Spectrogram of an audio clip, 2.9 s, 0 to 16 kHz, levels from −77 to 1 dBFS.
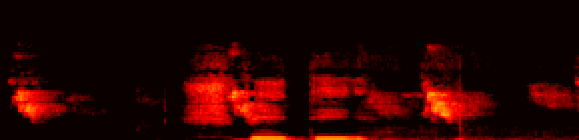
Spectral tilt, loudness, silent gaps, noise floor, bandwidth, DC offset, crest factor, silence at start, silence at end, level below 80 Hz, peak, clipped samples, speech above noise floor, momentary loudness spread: -3 dB/octave; -34 LUFS; none; -69 dBFS; 11.5 kHz; under 0.1%; 20 dB; 0.05 s; 0.05 s; -74 dBFS; -18 dBFS; under 0.1%; 34 dB; 20 LU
